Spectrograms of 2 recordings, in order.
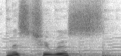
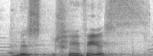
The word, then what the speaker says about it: mischievous: Mischievous. Mischievous. Eyes. Maybe mischievous. Mischievous. Oh, remove the O. Mischievous. This is also a French word, so you don't pronounce the O.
